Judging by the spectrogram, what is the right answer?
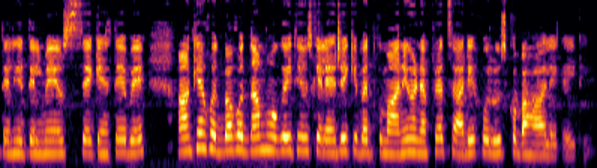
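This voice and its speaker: A woman narrating a novel as an audiobook reader, in a steady, even way. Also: fairly high pitch, slight background noise.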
